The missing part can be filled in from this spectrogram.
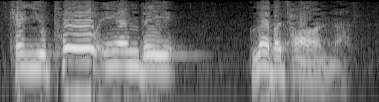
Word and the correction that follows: Leviathan: If your translation has that word, it's spelled L-E-V-I-A-T-H-A-N. Leviathan is the way you pronounce that.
